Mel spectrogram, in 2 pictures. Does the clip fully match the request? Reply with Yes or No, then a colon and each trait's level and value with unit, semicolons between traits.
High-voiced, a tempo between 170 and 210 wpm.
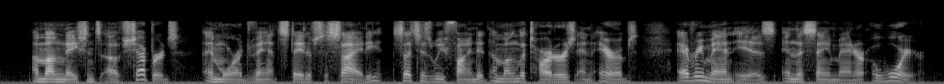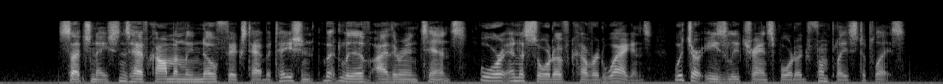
No: low, 115 Hz; average, 180 wpm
